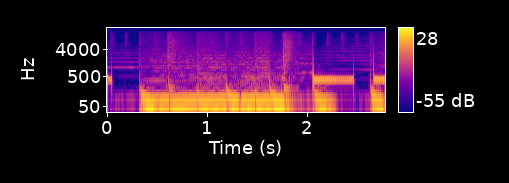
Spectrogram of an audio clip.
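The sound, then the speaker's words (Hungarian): Steady electronic telephone ringing tones of an outgoing call placed live on air, coming in short repeated bursts over a thumping, bass-heavy musical beat, fairly loud, with no one speaking. “Add meg a címzett telefonszámát, én pedig akcióba lendülök, felhívom őt, és élő egyenes adásban meglepjük.”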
